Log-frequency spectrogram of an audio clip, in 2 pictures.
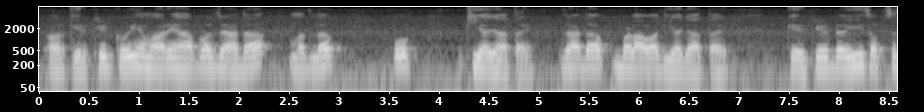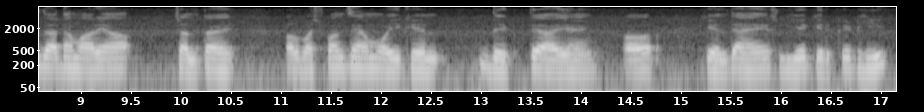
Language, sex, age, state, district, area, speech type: Urdu, male, 18-30, Maharashtra, Nashik, urban, spontaneous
